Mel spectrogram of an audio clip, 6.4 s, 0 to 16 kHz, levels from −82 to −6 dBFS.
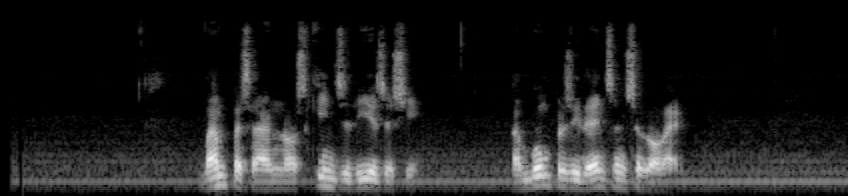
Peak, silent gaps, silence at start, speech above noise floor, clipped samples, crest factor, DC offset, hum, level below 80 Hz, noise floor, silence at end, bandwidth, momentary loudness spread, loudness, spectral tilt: -4 dBFS; none; 1.5 s; 31 dB; under 0.1%; 22 dB; under 0.1%; none; -74 dBFS; -53 dBFS; 1.25 s; 11 kHz; 10 LU; -22 LUFS; -4.5 dB/octave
